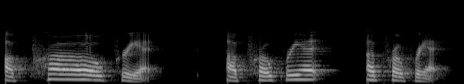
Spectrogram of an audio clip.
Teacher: Appropriate. And I am stressing the syllable pro.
